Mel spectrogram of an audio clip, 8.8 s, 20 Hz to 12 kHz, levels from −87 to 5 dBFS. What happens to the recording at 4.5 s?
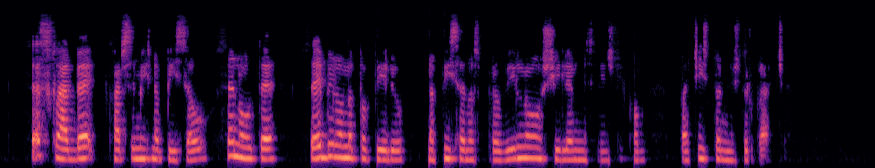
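Nothing goes wrong at 4.5 s: the speech continues cleanly through that point, with no dropout, click, distortion or other fault.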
